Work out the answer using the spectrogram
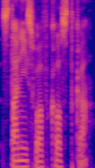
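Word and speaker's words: Stanisław Kostka: vocation is stanislauska or as we pronounce it in Poland stanislav kostka so he was very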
